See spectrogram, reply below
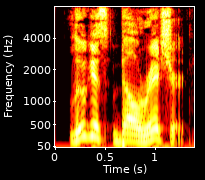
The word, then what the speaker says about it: Lucas Bell Richard: I got to make sure I'm pronouncing this correctly. Lucas Bell Richard. – Yep. – That's how you pronounce it. All right. It's like two names in one.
